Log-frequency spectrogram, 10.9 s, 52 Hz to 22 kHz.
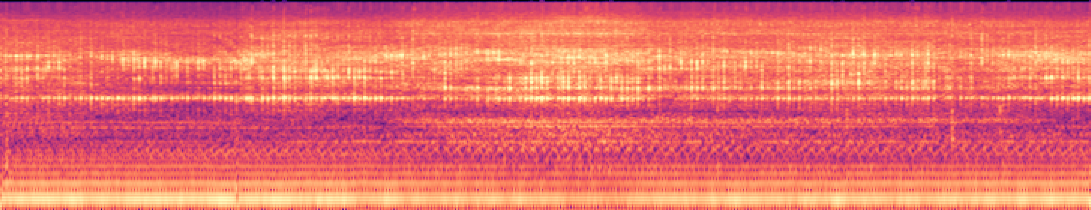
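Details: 1999 Saab 9-3, 110,000 miles, after a head gasket job, cold start: fast, loose rattle about three times a second that fades within minutes, with hard lifters and high oil pressure. A hardened, shrunken upper timing chain guide was the cause; replacing it fixed the noise.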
